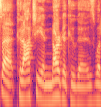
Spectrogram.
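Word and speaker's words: Nargacuga: of stuff yeah it it's uh karachi and nargakuga is what it's pronounced but i only know how to say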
